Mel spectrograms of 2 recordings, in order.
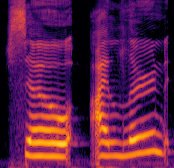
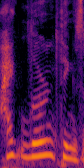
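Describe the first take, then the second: First: Learned drawn out slow and loud; stress on learned. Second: Said in the usual way. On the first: Real, not acted. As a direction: lean hard and slow on learned. Proud stress on having learned.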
